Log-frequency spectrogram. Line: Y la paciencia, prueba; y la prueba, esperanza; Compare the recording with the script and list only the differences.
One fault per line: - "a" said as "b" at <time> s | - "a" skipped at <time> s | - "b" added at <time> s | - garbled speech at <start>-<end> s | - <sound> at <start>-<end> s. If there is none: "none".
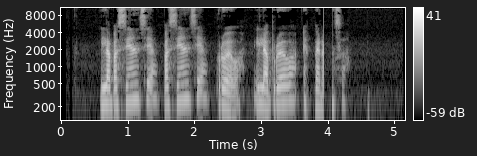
- "paciencia" added at 1.5 s
- dropout at 3.9-4.1 s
